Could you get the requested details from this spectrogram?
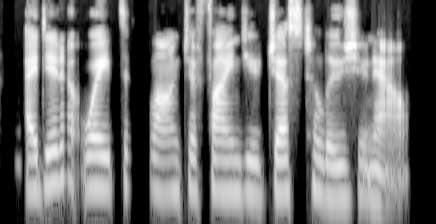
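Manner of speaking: ordinary talk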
